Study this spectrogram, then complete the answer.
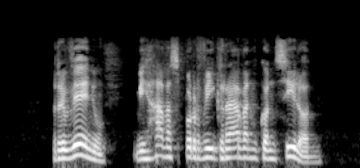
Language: Esperanto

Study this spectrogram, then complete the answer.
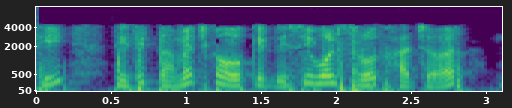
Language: Gujarati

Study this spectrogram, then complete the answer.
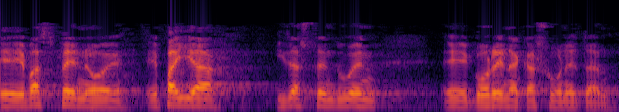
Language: Basque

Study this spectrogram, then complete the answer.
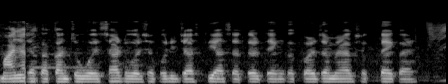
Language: Marathi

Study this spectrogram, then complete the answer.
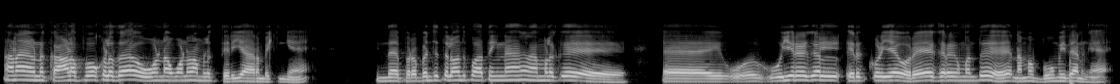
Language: Tamil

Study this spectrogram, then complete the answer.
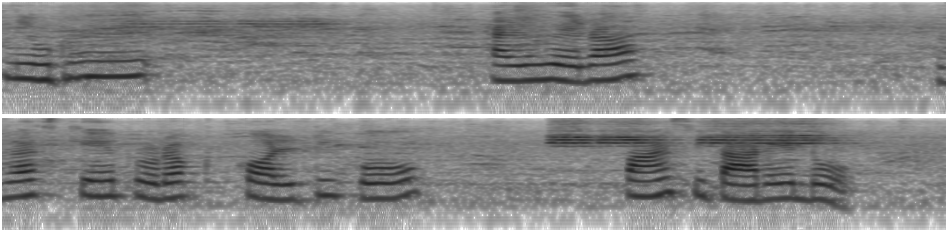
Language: Urdu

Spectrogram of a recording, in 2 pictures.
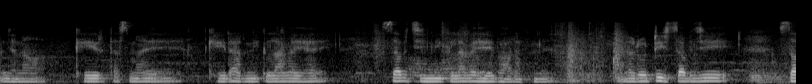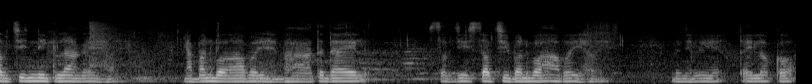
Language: Maithili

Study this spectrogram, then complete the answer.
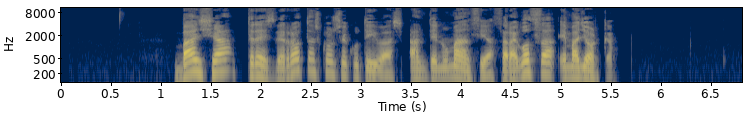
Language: Galician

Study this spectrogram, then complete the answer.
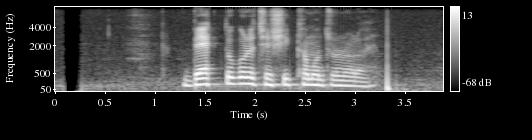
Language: Bangla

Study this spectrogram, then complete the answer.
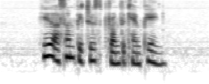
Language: English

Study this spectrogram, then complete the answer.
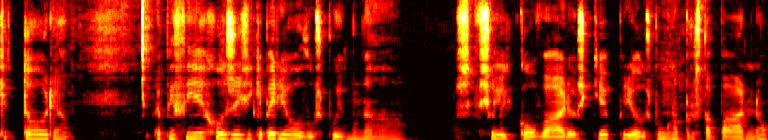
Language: Greek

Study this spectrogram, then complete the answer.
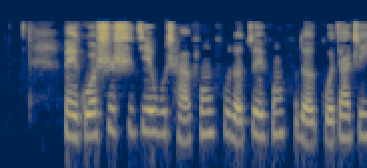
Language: Chinese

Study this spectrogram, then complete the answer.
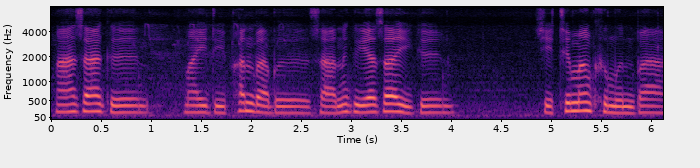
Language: Bodo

